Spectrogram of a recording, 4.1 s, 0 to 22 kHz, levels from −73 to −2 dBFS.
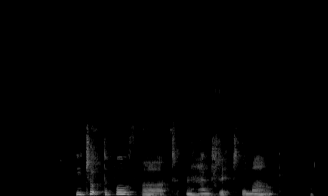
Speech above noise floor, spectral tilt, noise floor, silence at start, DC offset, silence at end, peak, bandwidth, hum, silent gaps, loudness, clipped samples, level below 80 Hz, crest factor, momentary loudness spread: over 51 dB; -5.5 dB/octave; under -90 dBFS; 0.95 s; under 0.1%; 0.2 s; -22 dBFS; 12.5 kHz; none; 3.78-3.87 s; -40 LUFS; under 0.1%; -80 dBFS; 18 dB; 8 LU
